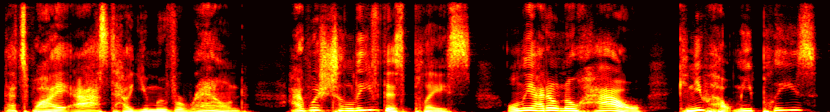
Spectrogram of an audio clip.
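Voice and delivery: eager rush. A narrator's reading. Little plant begging the penguin for help, eager and rushed. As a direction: beg the fairy before losing nerve. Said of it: "The words came in a rush".

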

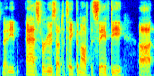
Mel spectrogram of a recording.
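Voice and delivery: usual speaking voice

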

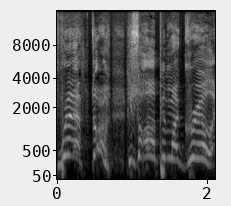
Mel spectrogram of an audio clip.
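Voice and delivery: mock a sore loser; whiny opponent. Basketball opponent complaining to ref, high whiny voice. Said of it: "he's like".

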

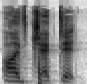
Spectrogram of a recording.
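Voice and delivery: high, hammed-up Aussie kangaroo; Australian accent. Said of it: "your Australian accent sure is awesome".

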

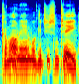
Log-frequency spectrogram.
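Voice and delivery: high, soft sweet Southern welcome; mock Southern hospitality, sweetly high and soft; Southern hostess. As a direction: play the syrupy hostess inviting you in. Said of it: "I don't mean, like".

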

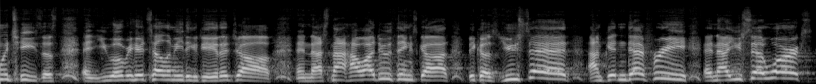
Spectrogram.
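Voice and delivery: ordinary talk, nothing marked

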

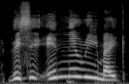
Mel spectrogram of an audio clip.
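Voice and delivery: usual speaking voice

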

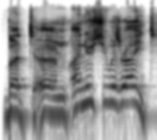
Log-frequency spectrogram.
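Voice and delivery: holding it together through real emotion; choked up. Real, not acted. Dad admitting his daughter was right, voice breaking. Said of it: "I don't know why I'm so mo-, emotional now".

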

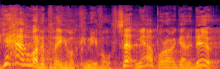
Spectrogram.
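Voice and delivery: put-on loud, excited kid saying yes; eager kid. Eight-year-old answers his brother's dare, eager and excited. Young self eagerly agrees to play.

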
